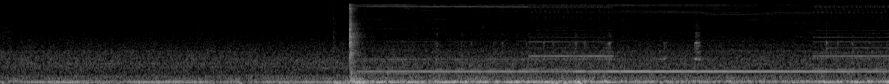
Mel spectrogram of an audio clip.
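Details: Prototype surgical drill drilling through pig ear: low motor rumble, then sharp onset and steady high whine.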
